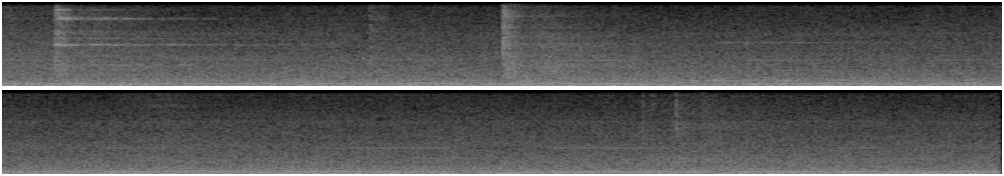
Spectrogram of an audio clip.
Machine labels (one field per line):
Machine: slide rail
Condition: normal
